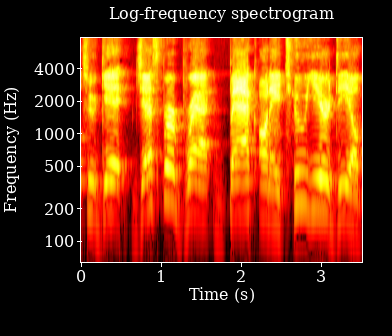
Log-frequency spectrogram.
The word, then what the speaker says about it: Bratt: So, I personally prefer Jesper Bratt, so like bratwurst, like the German sausage.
